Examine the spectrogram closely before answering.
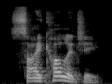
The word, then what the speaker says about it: psychology: Psychology psalm. Here we don't pronounce the P at all.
